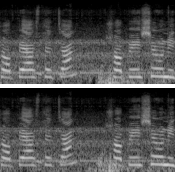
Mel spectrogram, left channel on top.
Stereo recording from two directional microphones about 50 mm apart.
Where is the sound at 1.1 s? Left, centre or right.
Right.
